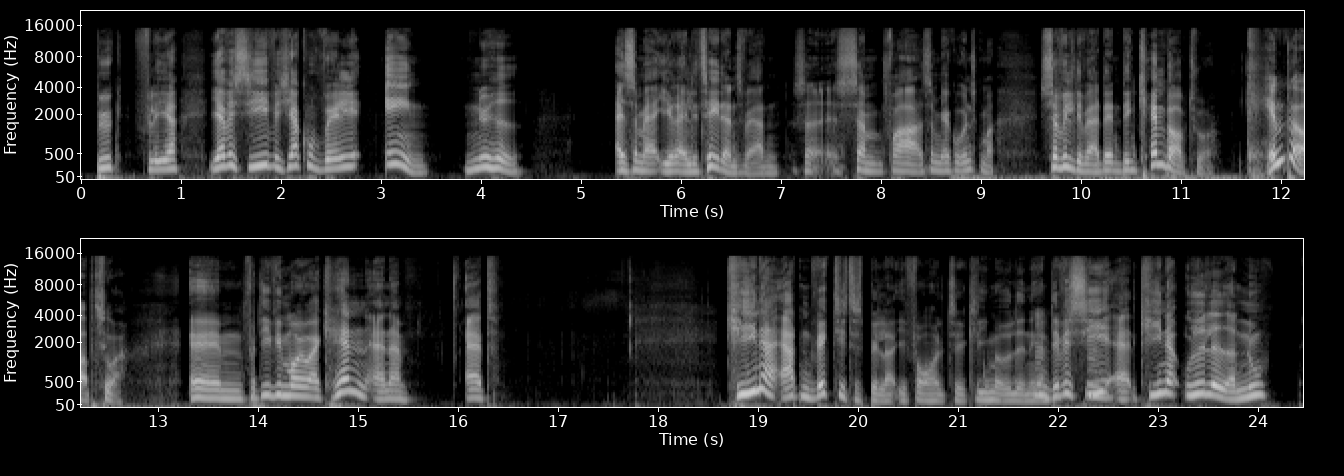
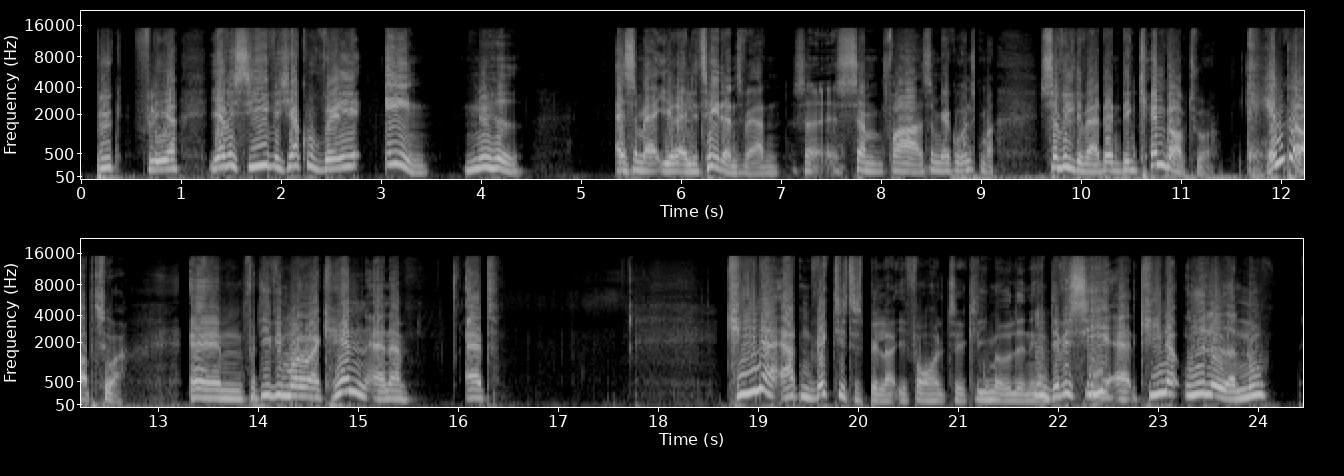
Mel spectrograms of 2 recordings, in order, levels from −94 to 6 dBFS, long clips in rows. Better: first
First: none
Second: distortion; heavy; 11% of the sound clipped

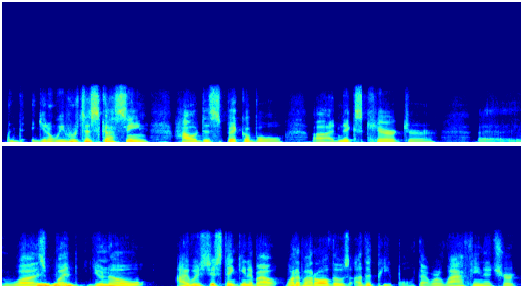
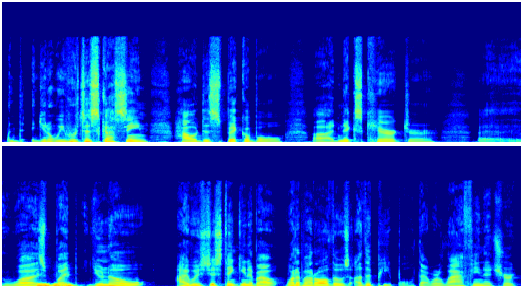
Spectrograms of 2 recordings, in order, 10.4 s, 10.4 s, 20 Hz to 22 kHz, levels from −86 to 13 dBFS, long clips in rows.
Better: second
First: garbled, watery; slightly; nothing above 8 kHz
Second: none

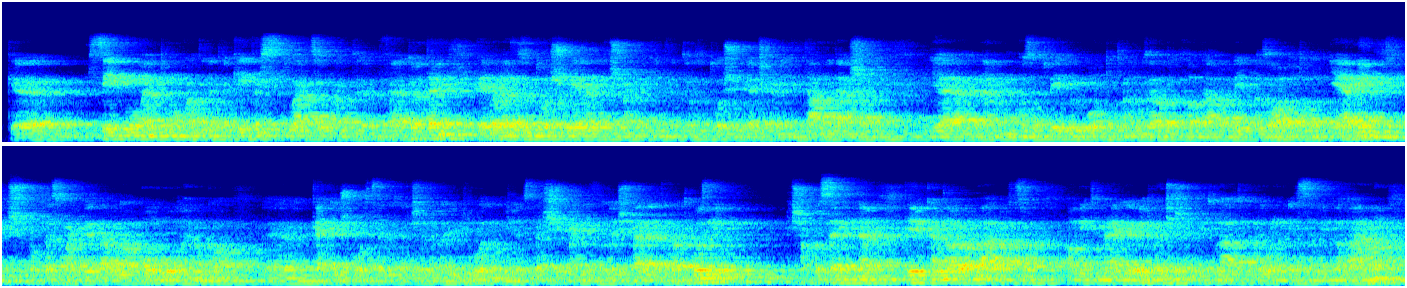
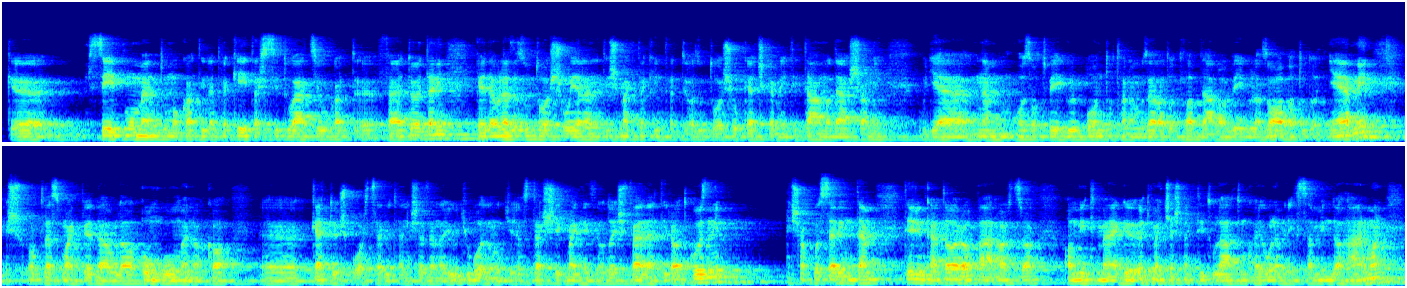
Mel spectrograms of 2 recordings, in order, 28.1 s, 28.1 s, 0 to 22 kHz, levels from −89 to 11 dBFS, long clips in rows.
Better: second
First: room echo; strong; dies away in 2.4 s // off-mic speech; far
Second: room echo; slight; dies away in 1 s // off-mic speech; somewhat distant

